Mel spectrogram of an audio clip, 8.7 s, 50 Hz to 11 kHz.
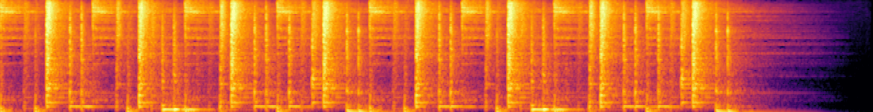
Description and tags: Made in FL 10 using FPC kit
